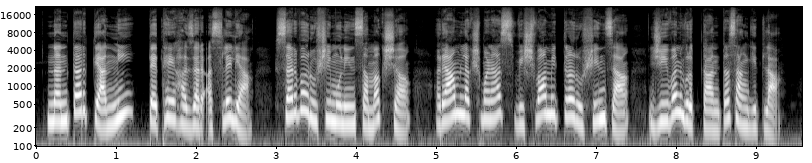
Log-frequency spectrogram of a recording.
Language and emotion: Marathi, neutral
